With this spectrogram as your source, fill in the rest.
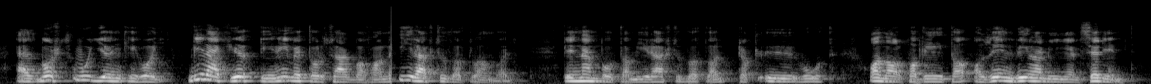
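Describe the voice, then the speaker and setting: A man with an ordinary speaking voice at a medium pitch, lively intonation, big swings in loudness, and a fairly slow pace. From Vojvodina, Serbia (Kishegyes). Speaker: retired former guest worker. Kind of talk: interview.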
